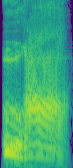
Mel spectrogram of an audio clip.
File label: cheers, fr; Soldier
